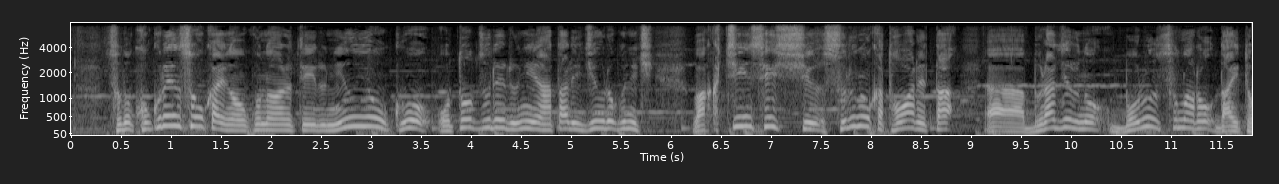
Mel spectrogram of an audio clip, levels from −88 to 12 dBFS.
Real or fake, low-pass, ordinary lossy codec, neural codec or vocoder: real; 7.2 kHz; none; none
